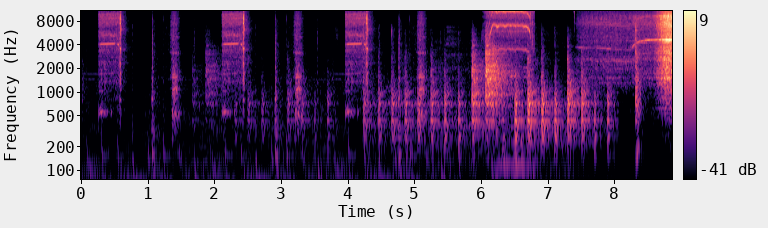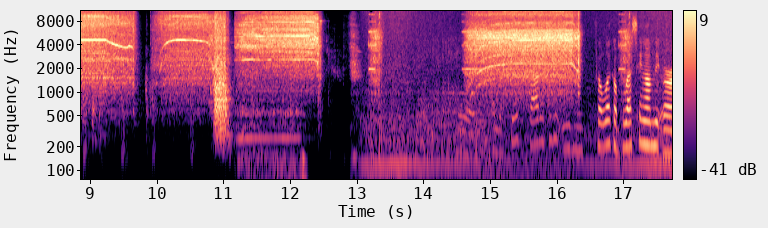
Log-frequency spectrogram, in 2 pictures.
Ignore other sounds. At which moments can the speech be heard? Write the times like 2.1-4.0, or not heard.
14.4-17.7.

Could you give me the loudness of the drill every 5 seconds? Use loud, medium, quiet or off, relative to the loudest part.
quiet, medium, loud, loud.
